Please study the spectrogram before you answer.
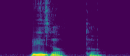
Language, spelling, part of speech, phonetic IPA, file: Polish, risotto, noun, [rʲiˈsɔtːɔ], LL-Q809 (pol)-risotto.wav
